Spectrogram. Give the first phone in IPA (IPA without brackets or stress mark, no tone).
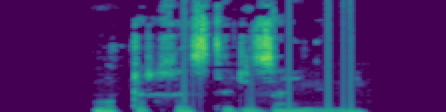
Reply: m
